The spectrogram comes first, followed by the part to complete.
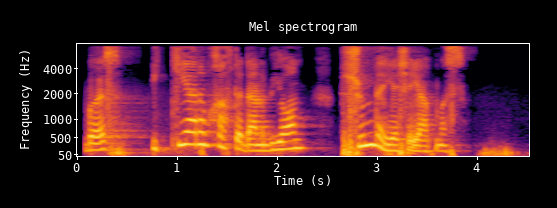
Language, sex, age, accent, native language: Uzbek, female, 30-39, Toshkent shahri, Uzbek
